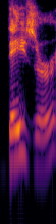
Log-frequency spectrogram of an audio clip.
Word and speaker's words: DAZR: The band is pronounced DAZR, as in laser DAZR.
